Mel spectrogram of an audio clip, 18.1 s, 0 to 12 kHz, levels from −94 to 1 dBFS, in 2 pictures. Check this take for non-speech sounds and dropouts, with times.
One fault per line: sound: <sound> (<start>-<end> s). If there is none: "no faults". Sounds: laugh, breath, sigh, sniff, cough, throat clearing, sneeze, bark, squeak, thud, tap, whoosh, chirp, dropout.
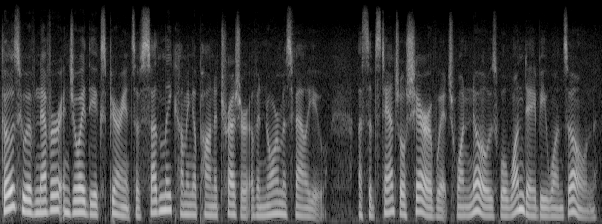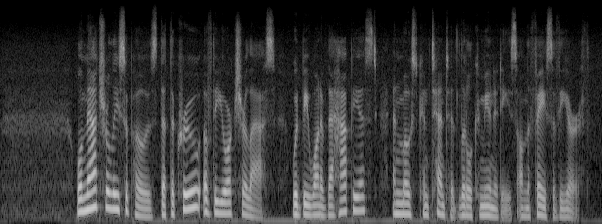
no faults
